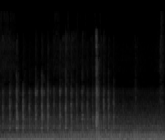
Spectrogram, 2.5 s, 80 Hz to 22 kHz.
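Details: Worn front CV axle on an Audi Q5, clicking and grinding when accelerating at low speed (15–20 mph), especially turning left; grease leaking from the joint; quick irregular clicks with gritty grind over road rumble.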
